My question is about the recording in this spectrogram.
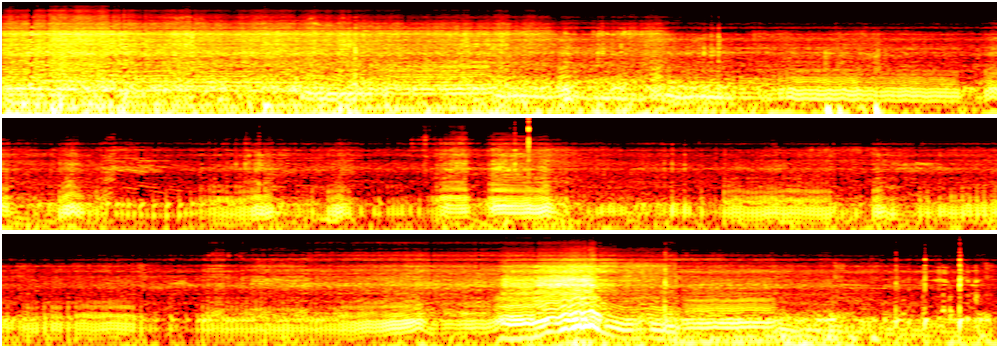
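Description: Off-road dirt bike engine running and changing revs while riding a rough grass trail, with clattering knocks from the bumps. The engine is louder at first and eases off. Near the end a loud burst of revving sweeps up and down in pitch.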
